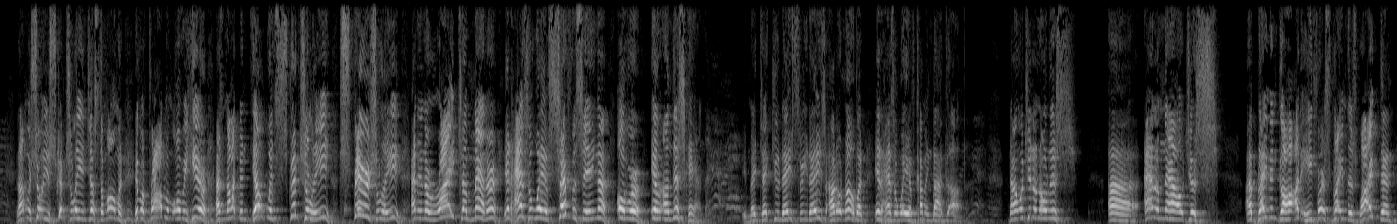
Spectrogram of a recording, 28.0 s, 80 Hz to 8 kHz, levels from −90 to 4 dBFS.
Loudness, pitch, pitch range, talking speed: -26 LUFS, 290 Hz, 260-320 Hz, 170 wpm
